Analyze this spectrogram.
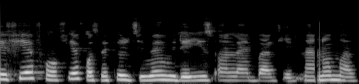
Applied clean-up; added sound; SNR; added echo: none; none; none; none.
